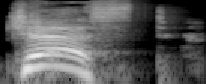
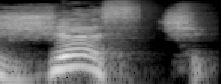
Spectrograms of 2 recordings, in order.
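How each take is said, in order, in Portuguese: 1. O J começa com um som forte 'dj'. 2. O J começa com um som suave 'zh'. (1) "para você pronunciar com força" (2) "a pronúncia não é just"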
